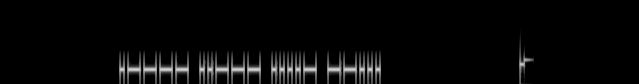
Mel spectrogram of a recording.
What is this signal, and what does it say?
Morse code, heard as a keyed tone, about 30 wpm, 700 Hz. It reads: 1247
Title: Numbers - Contest Style - 4-Digit 30wpm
